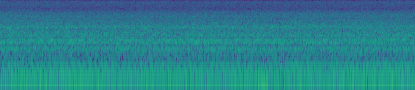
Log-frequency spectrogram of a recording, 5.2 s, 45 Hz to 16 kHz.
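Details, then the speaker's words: Cadillac DeVille Northstar V8 started after alternator replacement and battery charging, idling smoothly with faint steady alternator whine, showing it is charging; no charging warning. "can actually hear the alternator whining, so that tells me it's charging."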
